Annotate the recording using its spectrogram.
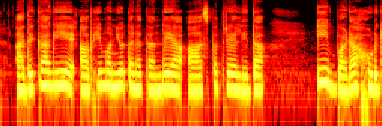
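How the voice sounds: Fairly even intonation in a natural reading voice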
